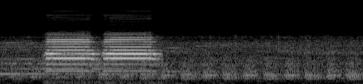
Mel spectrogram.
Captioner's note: horn honks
